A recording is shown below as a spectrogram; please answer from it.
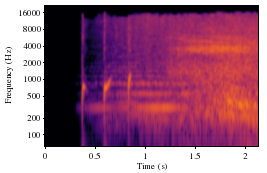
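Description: Animated logo intro sound effects: three quick pops about a quarter second apart, each sliding up in pitch, then a music swell that builds steadily louder.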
